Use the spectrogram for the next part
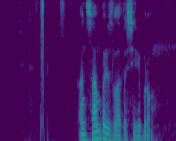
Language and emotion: Russian, neutral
